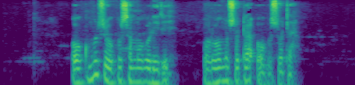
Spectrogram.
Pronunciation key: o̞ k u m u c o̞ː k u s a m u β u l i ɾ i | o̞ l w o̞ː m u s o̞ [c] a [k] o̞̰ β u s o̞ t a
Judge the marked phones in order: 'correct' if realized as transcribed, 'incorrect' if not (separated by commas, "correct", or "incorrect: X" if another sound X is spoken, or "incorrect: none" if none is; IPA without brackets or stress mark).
incorrect: t, incorrect: ʔ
